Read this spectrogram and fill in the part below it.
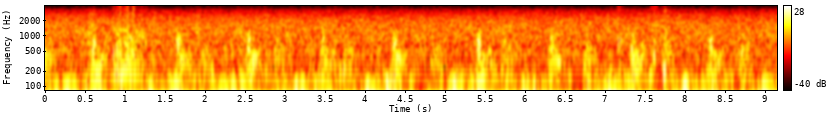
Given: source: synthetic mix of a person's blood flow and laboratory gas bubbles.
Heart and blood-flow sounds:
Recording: Doppler ultrasound of blood flow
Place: precordium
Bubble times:
0.82-1.30 s: bubbles
7.14-7.24 s: bubbles
7.57-7.67 s: bubbles
7.69-7.85 s: bubbles
From the record:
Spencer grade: 2 (many but less than half of the cardiac periods contain bubble signals, singularly or in groups)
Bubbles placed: only in the low amplitude regions of the cardiac cycle

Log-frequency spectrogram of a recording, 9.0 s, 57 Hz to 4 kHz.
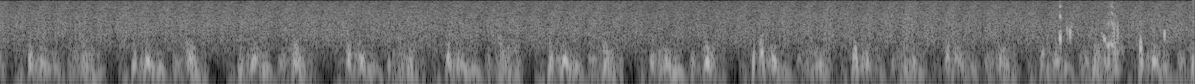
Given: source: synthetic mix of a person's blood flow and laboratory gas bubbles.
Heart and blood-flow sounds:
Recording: Doppler ultrasound of blood flow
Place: precordium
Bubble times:
7.92-8.08 s: bubbles
8.26-8.45 s: bubbles
8.53-8.62 s: bubbles
8.71-8.79 s: bubbles
From the record:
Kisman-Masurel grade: 213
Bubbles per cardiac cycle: several, 3 to 8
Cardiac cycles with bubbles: 1 to 10%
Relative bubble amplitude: loud (0.450 to 0.775)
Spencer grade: 1 (occasional bubble signal discernible with the cardiac motion signal, with majority of cardiac periods free of bubbles)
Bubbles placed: anywhere in the cardiac cycle

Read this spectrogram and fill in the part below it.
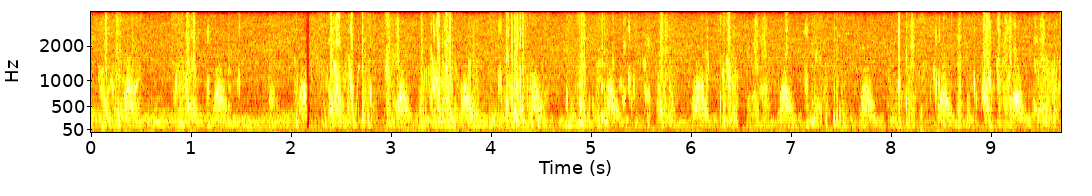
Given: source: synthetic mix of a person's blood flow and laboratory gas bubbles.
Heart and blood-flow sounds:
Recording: Doppler ultrasound of blood flow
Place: subclavian vein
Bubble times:
0.08-0.52 s: bubbles
0.80-1.52 s: bubbles
1.78-1.89 s: bubbles
2.02-2.11 s: bubbles
2.26-2.89 s: bubbles
2.93-3.13 s: bubbles
3.25-3.92 s: bubbles
3.98-4.59 s: bubbles
4.72-5.47 s: bubbles
5.52-5.62 s: bubbles
5.65-5.88 s: bubbles
6.08-6.51 s: bubbles
6.55-6.83 s: bubbles
6.92-7.01 s: bubbles
7.12-7.66 s: bubbles
7.96-8.62 s: bubbles
8.64-9.29 s: bubbles
9.36-9.70 s: bubbles
From the record:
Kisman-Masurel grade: 343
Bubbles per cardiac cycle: rolling drumbeat, 9 or more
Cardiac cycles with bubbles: 100%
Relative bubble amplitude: loud (0.450 to 0.775)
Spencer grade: 3 (all of the cardiac periods contain showers or single bubble signals, but not dominating or overriding the cardiac motion signals)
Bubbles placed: anywhere in the cardiac cycle

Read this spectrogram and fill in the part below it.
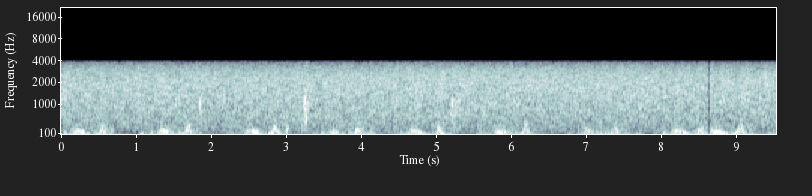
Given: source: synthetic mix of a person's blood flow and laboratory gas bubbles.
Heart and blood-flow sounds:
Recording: Doppler ultrasound of blood flow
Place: precordium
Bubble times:
1.81-1.90 s: bubbles
2.98-3.06 s: bubbles
3.19-3.33 s: bubbles
5.17-5.33 s: bubbles
From the record:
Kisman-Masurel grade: 123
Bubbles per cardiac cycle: 1 to 2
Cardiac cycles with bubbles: 10 to 50%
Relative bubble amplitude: loud (0.450 to 0.775)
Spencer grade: 2 (many but less than half of the cardiac periods contain bubble signals, singularly or in groups)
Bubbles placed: anywhere in the cardiac cycle

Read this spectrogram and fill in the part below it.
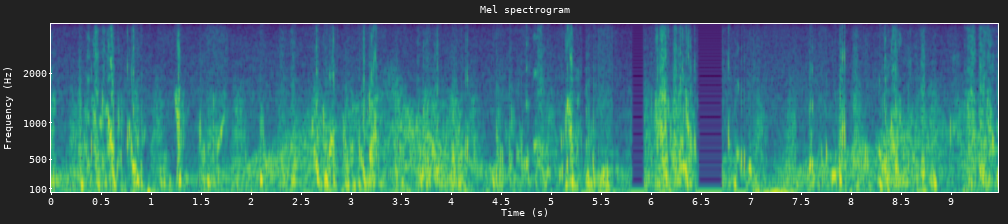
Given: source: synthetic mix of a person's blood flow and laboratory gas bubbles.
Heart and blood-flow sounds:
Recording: Doppler ultrasound of blood flow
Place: subclavian vein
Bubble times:
0.00-0.08 s: bubbles
0.26-0.99 s: bubbles
1.06-1.40 s: bubbles
1.46-1.77 s: bubbles
2.07-2.17 s: bubbles
2.22-2.50 s: bubbles
2.58-2.87 s: bubbles
2.89-3.39 s: bubbles
3.43-3.58 s: bubbles
3.64-4.27 s: bubbles
4.38-5.02 s: bubbles
5.06-5.62 s: bubbles
5.98-6.48 s: bubbles
6.75-7.04 s: bubbles
7.43-7.50 s: bubbles
7.55-7.97 s: bubbles
8.00-8.19 s: bubbles
8.24-8.90 s: bubbles
8.96-9.47 s: bubbles
From the record:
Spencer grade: 3 (all of the cardiac periods contain showers or single bubble signals, but not dominating or overriding the cardiac motion signals)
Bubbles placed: anywhere in the cardiac cycle

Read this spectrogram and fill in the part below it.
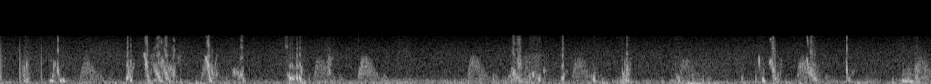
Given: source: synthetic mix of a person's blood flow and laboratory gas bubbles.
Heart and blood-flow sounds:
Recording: Doppler ultrasound of blood flow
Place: subclavian vein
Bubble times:
0.00-0.03 s: bubbles
0.21-0.32 s: bubbles
0.47-0.68 s: bubbles
1.25-1.36 s: bubbles
1.42-1.81 s: bubbles
2.04-2.20 s: bubbles
2.32-2.47 s: bubbles
2.83-3.06 s: bubbles
3.26-3.34 s: bubbles
5.07-5.50 s: bubbles
5.60-5.68 s: bubbles
5.90-6.00 s: bubbles
6.22-6.33 s: bubbles
6.75-6.83 s: bubbles
7.55-7.82 s: bubbles
8.05-8.19 s: bubbles
8.43-8.55 s: bubbles
9.00-9.21 s: bubbles
From the record:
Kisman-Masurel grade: 232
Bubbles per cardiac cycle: several, 3 to 8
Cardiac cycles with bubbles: 50 to 99%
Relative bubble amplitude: moderate (0.250 to 0.450)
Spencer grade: 3 (all of the cardiac periods contain showers or single bubble signals, but not dominating or overriding the cardiac motion signals)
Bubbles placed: anywhere in the cardiac cycle

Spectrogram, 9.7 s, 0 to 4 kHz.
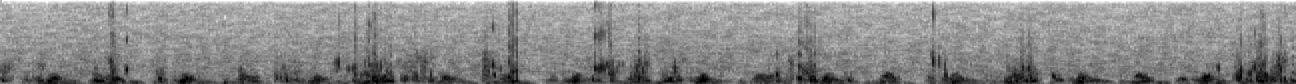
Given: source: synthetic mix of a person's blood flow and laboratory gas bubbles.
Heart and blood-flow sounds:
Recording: Doppler ultrasound of blood flow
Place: precordium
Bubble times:
0.00-0.11 s: bubbles
0.23-0.33 s: bubbles
0.67-0.98 s: bubbles
1.15-1.25 s: bubbles
1.78-1.83 s: bubbles
2.04-2.26 s: bubbles
2.47-3.26 s: bubbles
3.60-3.92 s: bubbles
4.42-4.89 s: bubbles
4.95-5.09 s: bubbles
5.79-6.17 s: bubbles
6.30-6.45 s: bubbles
6.96-7.11 s: bubbles
7.27-7.80 s: bubbles
7.87-7.94 s: bubbles
9.09-9.17 s: bubbles
9.23-9.73 s: bubbles
From the record:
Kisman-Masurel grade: 232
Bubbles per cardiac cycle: several, 3 to 8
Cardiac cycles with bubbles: 50 to 99%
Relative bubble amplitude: moderate (0.250 to 0.450)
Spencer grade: 3 (all of the cardiac periods contain showers or single bubble signals, but not dominating or overriding the cardiac motion signals)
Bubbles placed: only in the low amplitude regions of the cardiac cycle

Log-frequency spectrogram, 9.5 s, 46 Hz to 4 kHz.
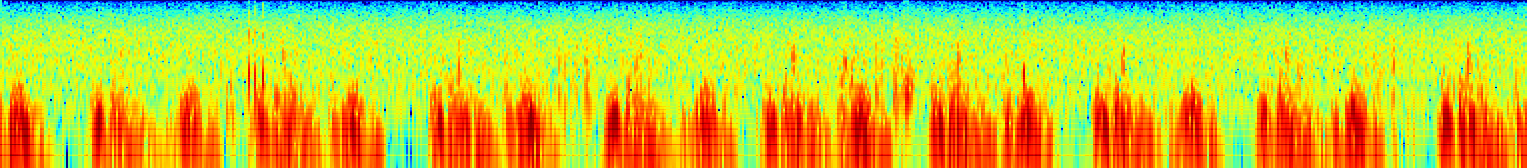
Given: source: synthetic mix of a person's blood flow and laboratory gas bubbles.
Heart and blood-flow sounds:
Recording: Doppler ultrasound of blood flow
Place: precordium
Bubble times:
1.27-1.69 s: bubbles
1.79-1.88 s: bubbles
5.22-5.33 s: bubbles
5.61-5.75 s: bubbles
6.35-6.43 s: bubbles
From the record:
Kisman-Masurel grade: 123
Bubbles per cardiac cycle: 1 to 2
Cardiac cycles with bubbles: 10 to 50%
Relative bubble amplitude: loud (0.450 to 0.775)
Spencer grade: 2 (many but less than half of the cardiac periods contain bubble signals, singularly or in groups)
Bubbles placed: anywhere in the cardiac cycle

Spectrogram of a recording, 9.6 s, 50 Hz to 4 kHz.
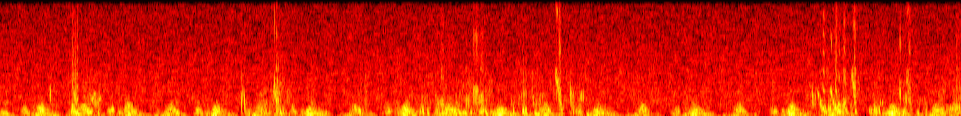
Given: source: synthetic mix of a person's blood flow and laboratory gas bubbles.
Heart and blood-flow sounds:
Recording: Doppler ultrasound of blood flow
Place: precordium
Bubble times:
0.04-0.11 s: bubbles
0.48-0.55 s: bubbles
0.69-1.04 s: bubbles
2.39-2.92 s: bubbles
4.17-4.96 s: bubbles
5.10-5.88 s: bubbles
8.09-8.63 s: bubbles
8.66-8.87 s: bubbles
8.99-9.30 s: bubbles
9.38-9.62 s: bubbles
From the record:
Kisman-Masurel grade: 332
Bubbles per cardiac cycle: rolling drumbeat, 9 or more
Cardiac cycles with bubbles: 50 to 99%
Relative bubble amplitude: moderate (0.250 to 0.450)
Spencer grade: 3 (all of the cardiac periods contain showers or single bubble signals, but not dominating or overriding the cardiac motion signals)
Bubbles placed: only in the low amplitude regions of the cardiac cycle

